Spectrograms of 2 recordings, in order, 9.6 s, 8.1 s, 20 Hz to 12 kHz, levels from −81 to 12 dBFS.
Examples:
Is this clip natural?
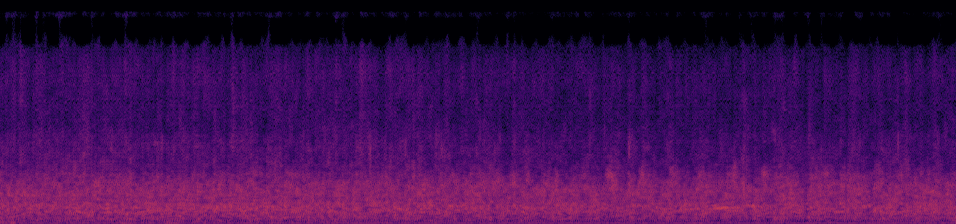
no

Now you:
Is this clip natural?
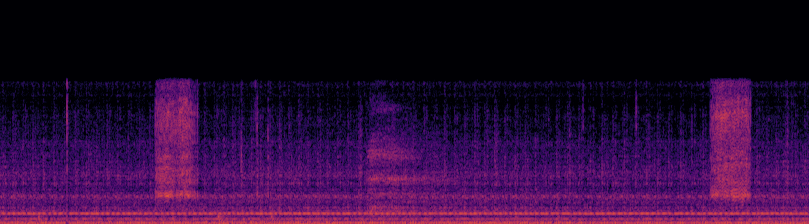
yes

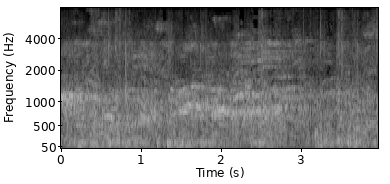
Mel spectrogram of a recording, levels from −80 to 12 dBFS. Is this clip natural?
no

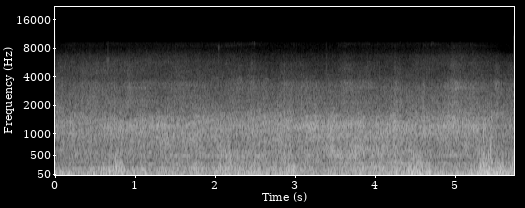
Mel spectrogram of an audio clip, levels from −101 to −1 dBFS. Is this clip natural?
yes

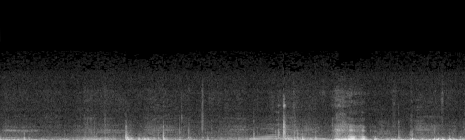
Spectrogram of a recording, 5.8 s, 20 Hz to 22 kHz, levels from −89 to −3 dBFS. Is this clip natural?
yes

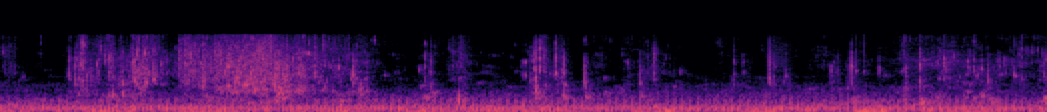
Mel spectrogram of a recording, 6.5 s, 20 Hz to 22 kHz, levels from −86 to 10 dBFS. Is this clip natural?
yes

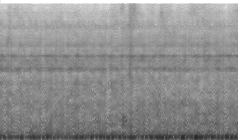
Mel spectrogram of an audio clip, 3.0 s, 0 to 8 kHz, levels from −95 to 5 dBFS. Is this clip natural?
no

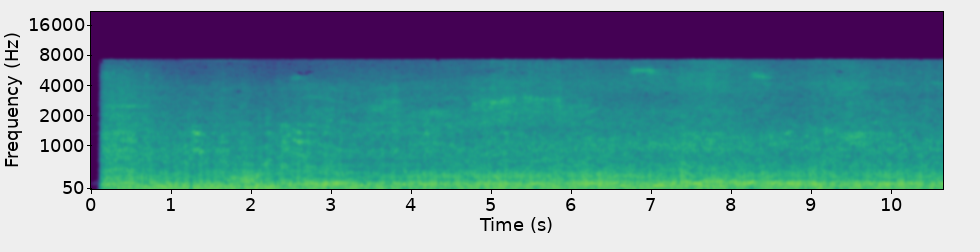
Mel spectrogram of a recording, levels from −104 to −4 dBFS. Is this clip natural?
no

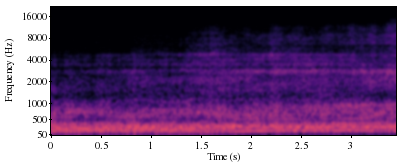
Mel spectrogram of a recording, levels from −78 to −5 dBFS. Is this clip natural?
yes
